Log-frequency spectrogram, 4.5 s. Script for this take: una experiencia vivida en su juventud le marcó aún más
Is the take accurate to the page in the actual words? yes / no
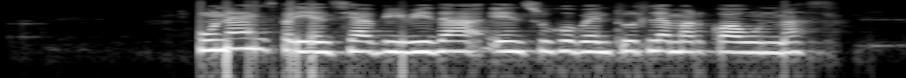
yes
